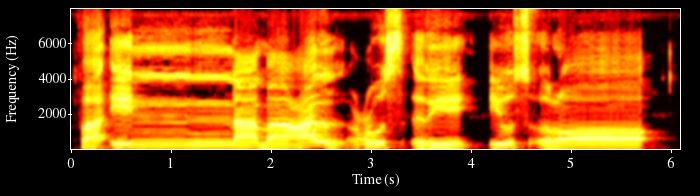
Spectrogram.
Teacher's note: আইনটা পড়ার সময় আমরা গলার মধ্যে একটু চাপ দিয়ে পড়ব, তাহলেই এই আইনটা সহি শুদ্ধ উচ্চারণ হবে, অন্যথায় আইনটা হামজা উচ্চারণ হয়ে যাবে।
